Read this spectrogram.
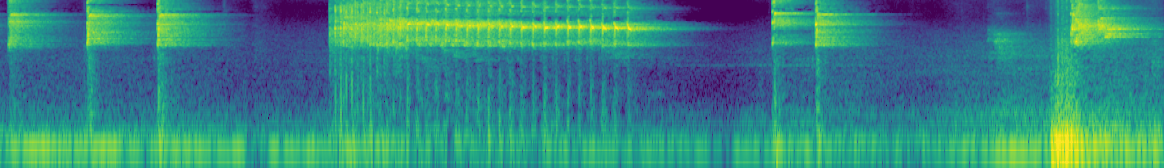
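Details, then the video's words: African lovebird: three sharp buzzy chirps, then a long rapid rattling chatter of about four seconds, followed by more harsh chirps and a final screech. "The Vibrant Sounds of African Love Birds"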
